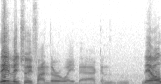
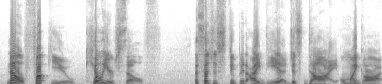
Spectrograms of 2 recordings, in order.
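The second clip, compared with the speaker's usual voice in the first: put-on scornful, aggressively dismissive, slow. Retelling a cartoon scene where Rick refuses to help: aggressively dismissive Rick. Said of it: "it's so aggressively dismissive".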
